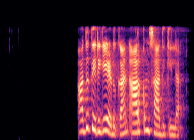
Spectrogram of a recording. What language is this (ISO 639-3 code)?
mal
